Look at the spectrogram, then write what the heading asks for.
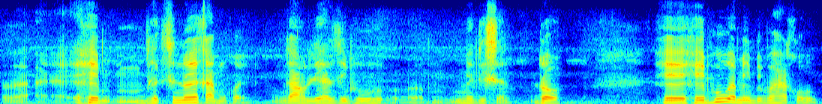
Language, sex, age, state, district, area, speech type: Assamese, female, 60+, Assam, Dibrugarh, rural, spontaneous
